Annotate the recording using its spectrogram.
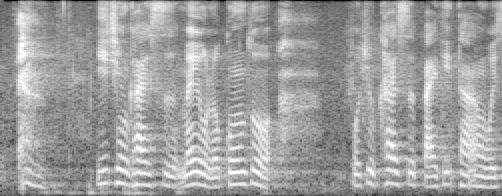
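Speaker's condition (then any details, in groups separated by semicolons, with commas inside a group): No condition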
